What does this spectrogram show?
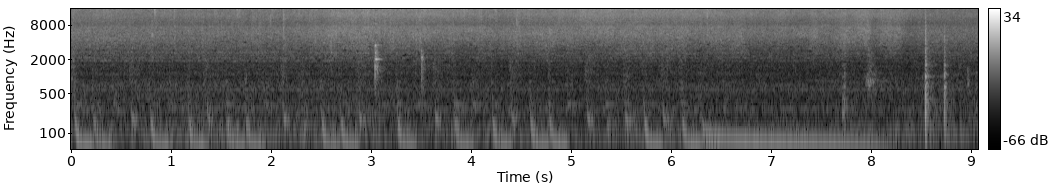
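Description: Meat and vegetables sizzling in sesame oil in a frying pan, a steady hiss, with a sharp knock of the stirring utensil about three seconds in and two more near the end.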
